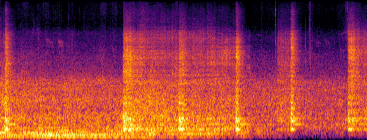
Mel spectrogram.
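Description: A man reads out a speech through a loudspeaker.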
